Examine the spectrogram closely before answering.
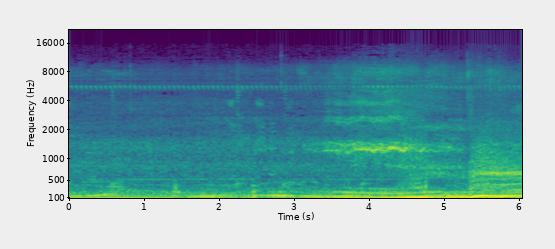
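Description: A car engine running and revving as the car is driven hard around a tight tarmac course, with tyres squealing briefly around the middle. The engine note climbs as it accelerates near the end.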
